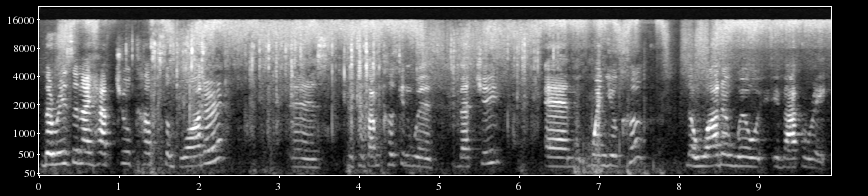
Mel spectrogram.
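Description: A woman's voice: on the high side, unhurried, noisy background. A middle-aged woman hosting a home cooking show, explaining each step plainly as she cooks in her kitchen. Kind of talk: casual cooking demonstration.

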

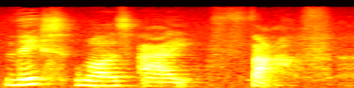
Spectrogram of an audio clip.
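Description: A young woman with a throat still hoarse from a cold, talking unhurriedly through a makeup tutorial. She rambles and restarts, with plenty of fillers. The room around her is echoey. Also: medium pitch, a bit bright. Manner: rambling, halting, with many fillers. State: hoarse, recovering from a cold, coughing. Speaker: beauty vlogger. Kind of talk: casual makeup tutorial chat. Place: small bedroom indoors.

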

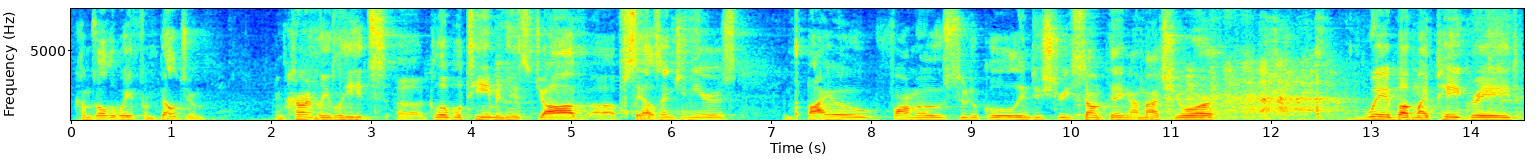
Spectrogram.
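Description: A man's voice: a little high, flat delivery, a little slow, noisy background. Man introducing a speaker in a roomy church. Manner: friendly, joking asides, hesitant fillers. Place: church stage.

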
